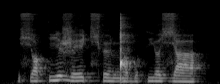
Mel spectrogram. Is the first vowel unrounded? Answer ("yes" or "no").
no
